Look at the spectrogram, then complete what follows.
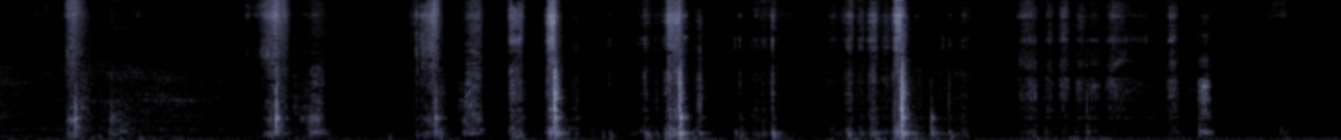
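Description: Kitchen knife slicing green onion, ginger and dried red chili on a cutting board: irregular sharp knocks of the blade hitting the board, with crisp cutting and scraping between the strokes.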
